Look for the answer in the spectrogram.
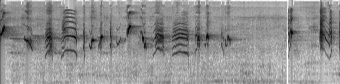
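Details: Long-tailed shrike singing at a home in a densely populated neighbourhood, used to get a lazy shrike singing: varied looping whistled notes and chattering chips in quick sequence, with a pause before final sharp whistles.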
